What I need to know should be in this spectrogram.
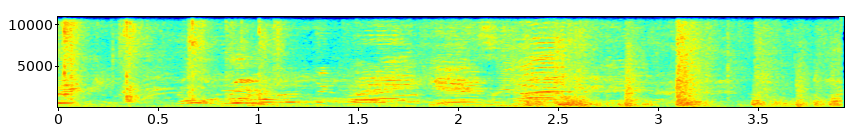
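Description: Feet thud on a wrestling ring's canvas.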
